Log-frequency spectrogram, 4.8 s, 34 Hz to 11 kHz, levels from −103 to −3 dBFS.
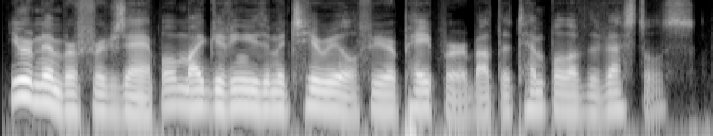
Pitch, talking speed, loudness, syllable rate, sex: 110 Hz, 225 wpm, -20 LUFS, 6.4 syllables/s, male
